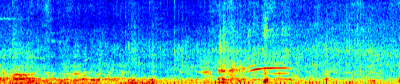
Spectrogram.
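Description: Faint voices in the background over a steady low rumble of outdoor ambience, with a short high rising voice-like tone a little past halfway.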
